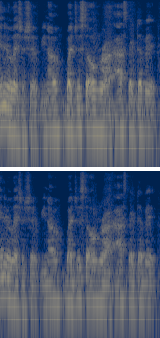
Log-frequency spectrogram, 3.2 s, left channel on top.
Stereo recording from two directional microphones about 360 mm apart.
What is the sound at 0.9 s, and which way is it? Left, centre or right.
A man's voice, centre.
